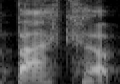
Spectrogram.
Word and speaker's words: backup: So a backup, that's a noun. A backup, notice the stress is on the word back.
